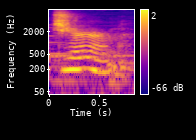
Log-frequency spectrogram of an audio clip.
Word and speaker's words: germ: This word is germ, and the G makes the soft G sound J, so I'm going to move this up into the soft G column.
